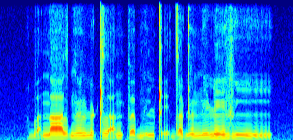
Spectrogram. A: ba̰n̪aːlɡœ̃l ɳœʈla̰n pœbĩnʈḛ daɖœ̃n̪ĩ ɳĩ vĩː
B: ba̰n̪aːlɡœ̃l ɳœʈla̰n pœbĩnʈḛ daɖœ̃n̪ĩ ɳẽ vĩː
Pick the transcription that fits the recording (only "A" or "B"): B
